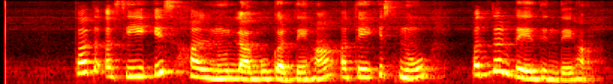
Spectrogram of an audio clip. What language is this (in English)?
Punjabi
